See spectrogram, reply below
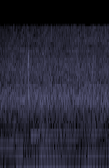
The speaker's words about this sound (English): Now, I want you to give a resounding round of applause to our workforce.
